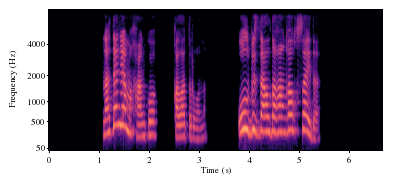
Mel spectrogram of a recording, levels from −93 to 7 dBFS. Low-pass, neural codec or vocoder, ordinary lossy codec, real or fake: 7.2 kHz; none; none; real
